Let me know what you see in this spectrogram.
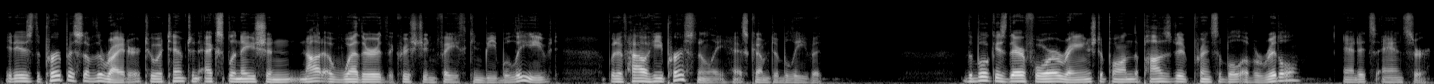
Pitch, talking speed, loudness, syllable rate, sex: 125 Hz, 190 wpm, -18 LUFS, 6.2 syllables/s, male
